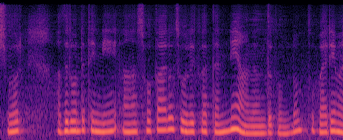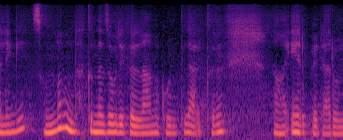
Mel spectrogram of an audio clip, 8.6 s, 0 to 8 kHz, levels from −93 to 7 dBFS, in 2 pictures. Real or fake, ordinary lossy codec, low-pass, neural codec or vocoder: fake; Opus, 64 kbps; 7.2 kHz; codec, 16 kHz, 0.3 kbps, FocalCodec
